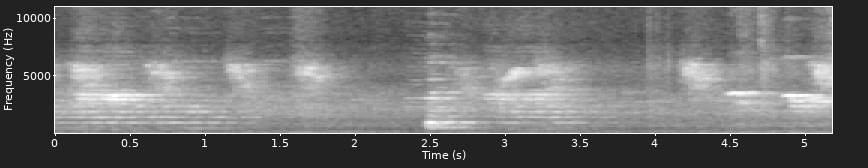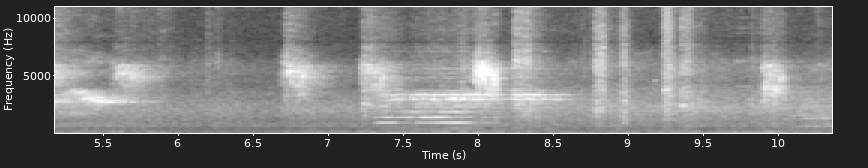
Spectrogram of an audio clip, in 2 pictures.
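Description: Small birds chirping in short, irregular high calls, with one sharper falling call about two and a half seconds in. Held pitched notes with overtones sound near the start and again about seven seconds in.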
